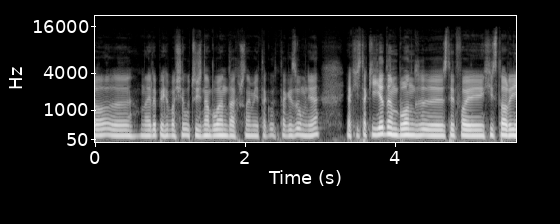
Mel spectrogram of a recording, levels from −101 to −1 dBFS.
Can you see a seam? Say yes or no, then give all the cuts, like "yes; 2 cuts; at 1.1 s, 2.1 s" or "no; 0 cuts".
no; 0 cuts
